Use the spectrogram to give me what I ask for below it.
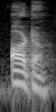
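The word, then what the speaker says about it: autumn: अगर एन के पहले एम आए तो एन साइलेंट होता है। एग्जांपल ऑटम मींस पतझर।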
